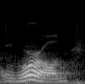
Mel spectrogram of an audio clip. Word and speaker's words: world: at the word world this tends to be one of the most difficult ones for learners and basically you'll hear this sound which is very subtle or you might not even hear it at all if you're not accustomed to it it's a sound that occurs here in the back of the throat so it's oh oh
